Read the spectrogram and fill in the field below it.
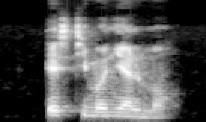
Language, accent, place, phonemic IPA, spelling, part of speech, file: French, France, Lyon, /tɛs.ti.mɔ.njal.mɑ̃/, testimonialement, adverb, LL-Q150 (fra)-testimonialement.wav
- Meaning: testimonially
